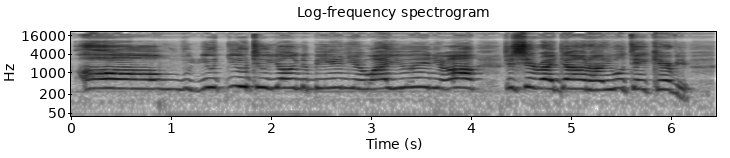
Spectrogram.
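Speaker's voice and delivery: very high, loud cooing, long drawn-out "oh". Retelling how a lady answered a question in front of everybody: imitating loud cooing. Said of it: "super loudly starts cooing me".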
